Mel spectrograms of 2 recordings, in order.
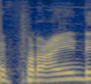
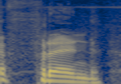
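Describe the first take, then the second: First: "फ्राइंड" with an eye vowel, as FRY-nd; wrong reading. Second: "फ्रेंड" with a short e, rhyming with bend; teacher's model "फ्रेंड" with an eh vowel; correct reading. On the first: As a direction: misread friend as "फ्राइंड", rhyming with find. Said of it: "इसे फ्राइंड नहीं पढ़ते". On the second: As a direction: say "फ्रेंड" as FREND, no eye sound. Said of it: "इसे पढ़ते हैं फ्रेंड". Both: Shown as a demonstration.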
